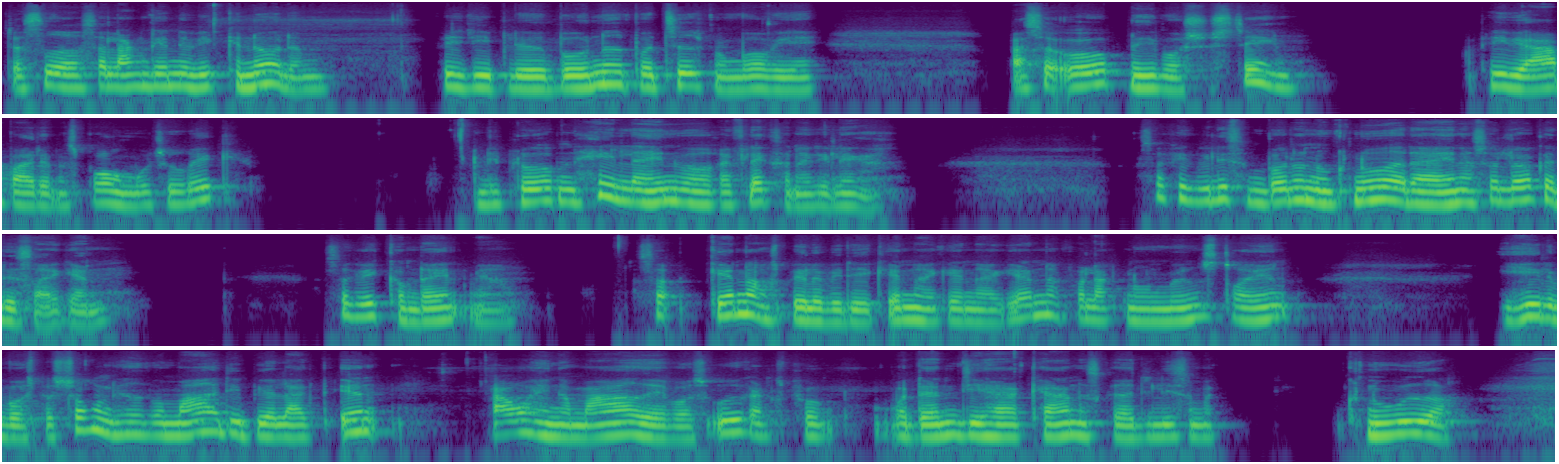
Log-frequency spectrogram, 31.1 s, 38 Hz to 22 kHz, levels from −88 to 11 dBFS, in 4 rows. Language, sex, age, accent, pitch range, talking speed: Danish, female, 30-49, native, 160-190 Hz, 200 wpm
